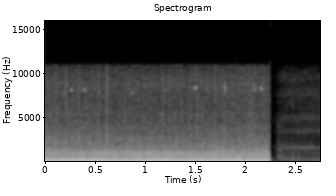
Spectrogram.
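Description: A truck engine drones steadily at close range while driving, loud and continuous, then cuts off abruptly into near silence.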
